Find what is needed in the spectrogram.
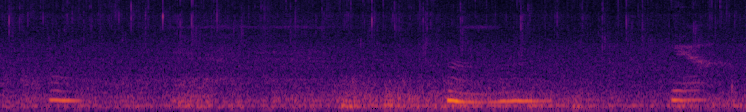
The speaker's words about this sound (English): We can get some rain noises in here. How are those? Are those good? These are some nice day rain noises, but I like them.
